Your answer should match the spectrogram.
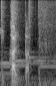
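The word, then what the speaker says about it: Pucallpa: la Tierra Colorada pcpa doble l pero se pronuncia pucalpa Sí sí Y hasta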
